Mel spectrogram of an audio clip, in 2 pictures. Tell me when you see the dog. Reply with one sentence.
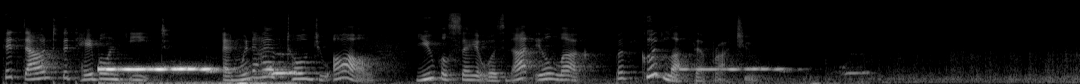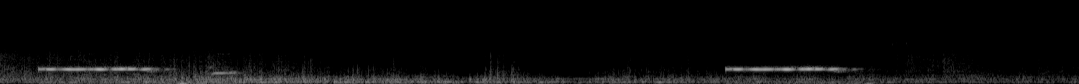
You can hear the dog from 0.9 to 3.0 s, from 6.9 to 8.7 s, from 11.2 to 13.2 s and from 18.1 to 19.6 s.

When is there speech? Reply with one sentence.
The speech can be heard from 0.0 to 7.6 s.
